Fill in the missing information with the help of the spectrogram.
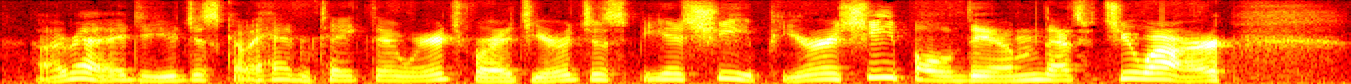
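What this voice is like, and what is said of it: Imitates another person's voice. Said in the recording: “impression of Kale. No, it's not. It's a terrible impression of Kale. He's got a good radio voice.”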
